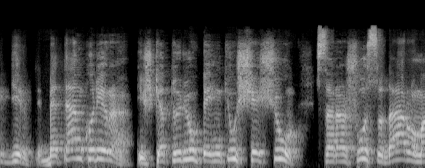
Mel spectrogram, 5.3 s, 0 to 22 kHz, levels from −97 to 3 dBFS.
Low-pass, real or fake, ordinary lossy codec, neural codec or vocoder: 10.8 kHz; real; Opus, 24 kbps; none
